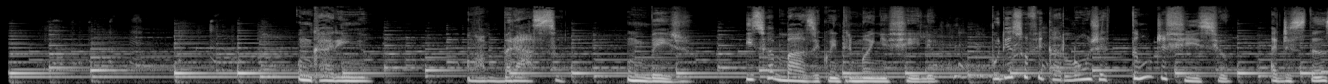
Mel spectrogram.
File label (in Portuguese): Publi mae acolhedora emocional; Hering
